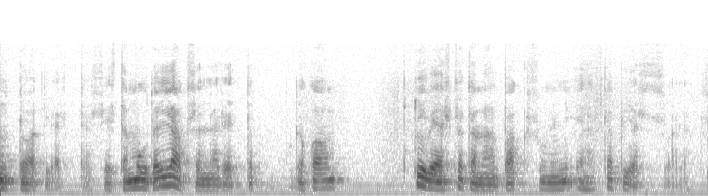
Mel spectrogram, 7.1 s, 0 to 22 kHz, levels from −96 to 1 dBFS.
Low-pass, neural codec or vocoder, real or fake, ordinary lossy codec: 9.9 kHz; none; real; MP3, 64 kbps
